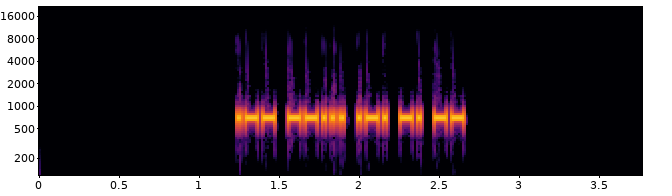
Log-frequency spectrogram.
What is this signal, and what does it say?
Morse code, heard as a keyed tone, about 46 wpm, 700 Hz. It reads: W7RNM
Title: USA Call Signs - 5 Characters - 6x Character Spacing - 45wpm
